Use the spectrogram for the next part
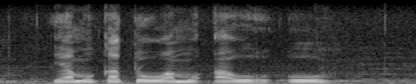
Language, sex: Southern Sotho, male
